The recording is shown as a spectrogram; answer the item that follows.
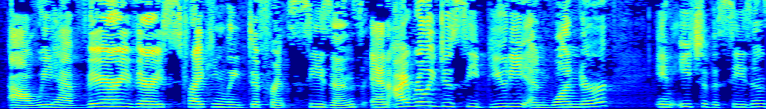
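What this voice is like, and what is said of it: Chicago American accent. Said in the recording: “I have a different accent than you do... I'm not so pleased with my own from Chicago”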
